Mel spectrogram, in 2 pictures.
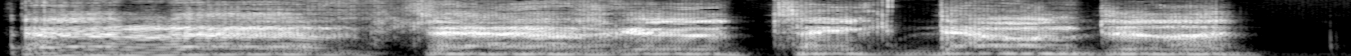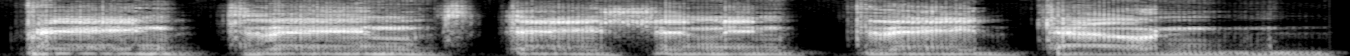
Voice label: gibberish; Demoman; mvm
